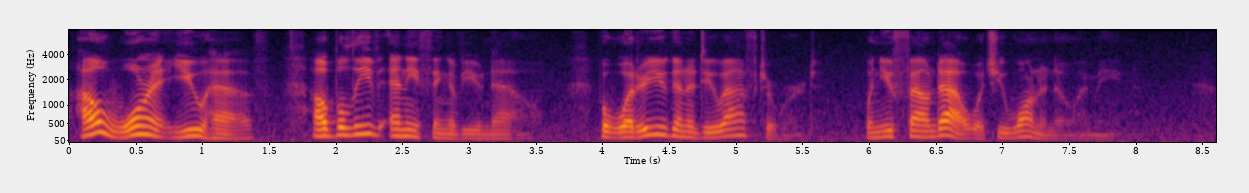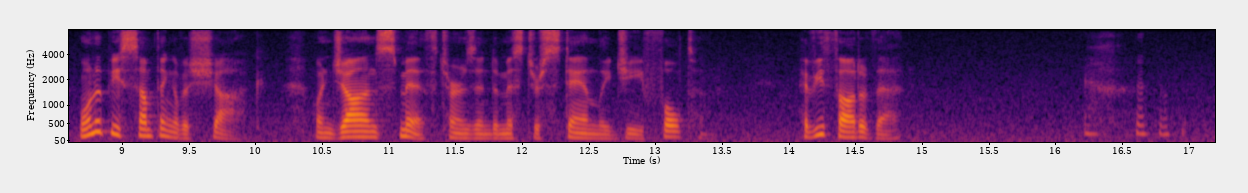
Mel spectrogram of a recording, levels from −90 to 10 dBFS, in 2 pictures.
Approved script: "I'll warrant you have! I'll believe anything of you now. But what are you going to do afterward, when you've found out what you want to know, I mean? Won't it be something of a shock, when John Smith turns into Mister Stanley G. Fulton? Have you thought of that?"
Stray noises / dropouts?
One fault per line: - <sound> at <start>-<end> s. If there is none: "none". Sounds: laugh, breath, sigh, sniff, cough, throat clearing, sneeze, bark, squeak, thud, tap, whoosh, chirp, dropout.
- laugh at 16.2-17.0 s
